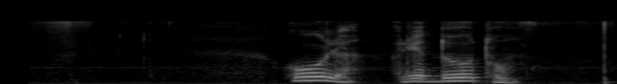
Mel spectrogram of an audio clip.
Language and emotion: Russian, sad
